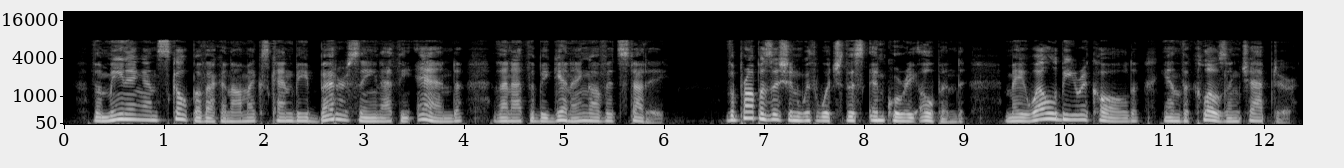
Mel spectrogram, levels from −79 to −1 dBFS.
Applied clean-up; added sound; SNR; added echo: none; none; none; none.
